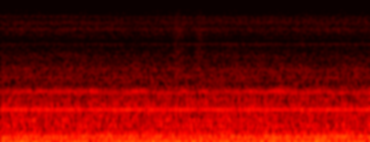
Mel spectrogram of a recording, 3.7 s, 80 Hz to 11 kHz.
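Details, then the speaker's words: 1993 Panasonic Quasar 8,000 BTU split-style window air conditioner on low, slightly quieter than high, with a steady, even fan and compressor hum and no rattles; running normally. "Well, I like it better on low. It is actually a bit quieter. It kind of sounds like my Fetters and Weather Bureau and RTS in it."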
